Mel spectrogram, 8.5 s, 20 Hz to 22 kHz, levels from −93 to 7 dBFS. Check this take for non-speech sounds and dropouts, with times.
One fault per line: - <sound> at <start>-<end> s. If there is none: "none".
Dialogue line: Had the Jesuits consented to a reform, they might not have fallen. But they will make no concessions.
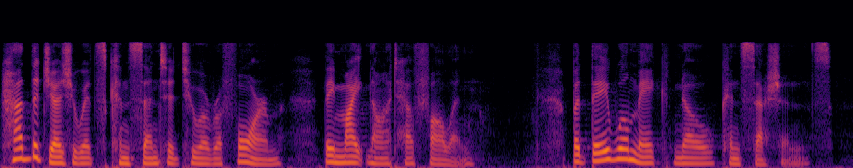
none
